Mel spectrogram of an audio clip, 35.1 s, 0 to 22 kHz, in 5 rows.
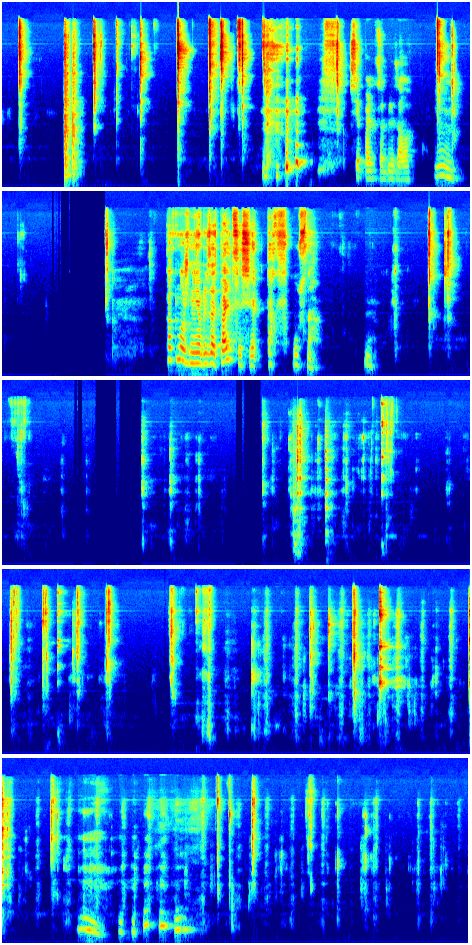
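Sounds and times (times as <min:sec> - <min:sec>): chewing and lip smacking: 0:23.6 - 0:29.2, 0:31.0 - 0:34.9.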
